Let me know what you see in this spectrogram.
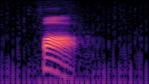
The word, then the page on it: fa: 4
